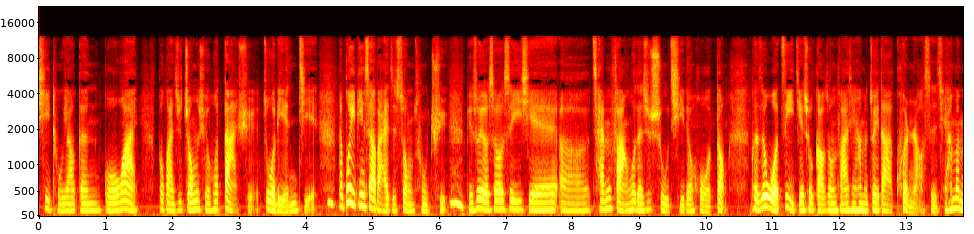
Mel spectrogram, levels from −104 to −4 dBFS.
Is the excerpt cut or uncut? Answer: uncut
